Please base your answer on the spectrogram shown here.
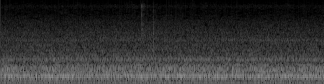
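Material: Nothing is struck.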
